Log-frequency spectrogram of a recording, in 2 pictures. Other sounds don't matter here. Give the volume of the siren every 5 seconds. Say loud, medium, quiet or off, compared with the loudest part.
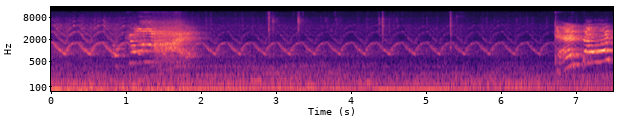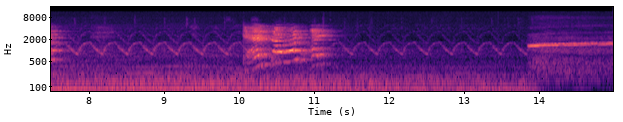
loud, loud, medium.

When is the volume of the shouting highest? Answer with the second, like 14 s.
7 s.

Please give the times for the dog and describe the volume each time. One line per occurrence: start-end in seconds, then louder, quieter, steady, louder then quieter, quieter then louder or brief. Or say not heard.
not heard.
